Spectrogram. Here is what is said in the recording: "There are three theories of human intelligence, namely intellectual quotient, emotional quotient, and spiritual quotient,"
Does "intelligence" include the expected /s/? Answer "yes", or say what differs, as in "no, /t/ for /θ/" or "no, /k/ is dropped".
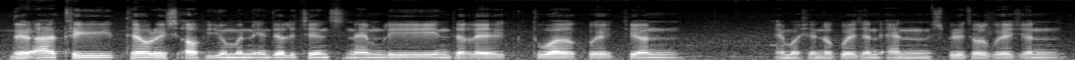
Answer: yes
